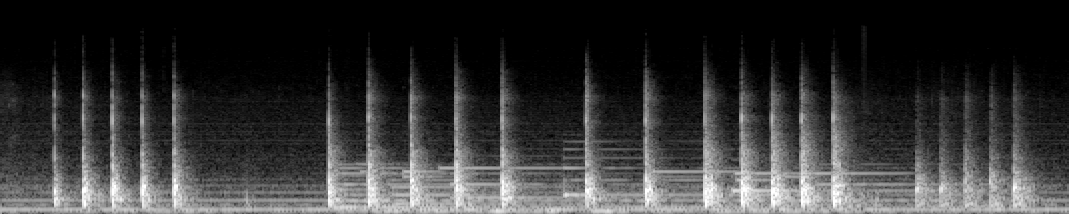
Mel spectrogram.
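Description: Sharp, ringing hammer blows on wood, struck in quick bursts of four to six hits with short pauses between, loud with no voices.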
